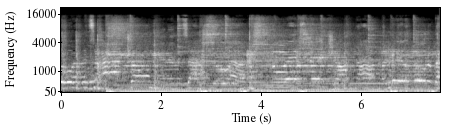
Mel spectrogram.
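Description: Live rock band playing: drum kit and guitars, with the low bass notes coming in about a second in.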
